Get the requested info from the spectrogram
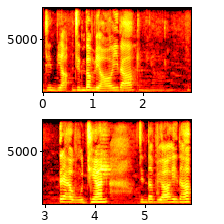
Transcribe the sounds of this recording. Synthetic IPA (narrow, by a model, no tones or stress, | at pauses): d͡ʒɪnd̪jad͡ʒɪnd̪aːʋjaːoiːd̪aː | t̪ɾɛːʋud͡ʒijaːn | d͡ʒɪnd̪aːʋjaːɦiːd̪aː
